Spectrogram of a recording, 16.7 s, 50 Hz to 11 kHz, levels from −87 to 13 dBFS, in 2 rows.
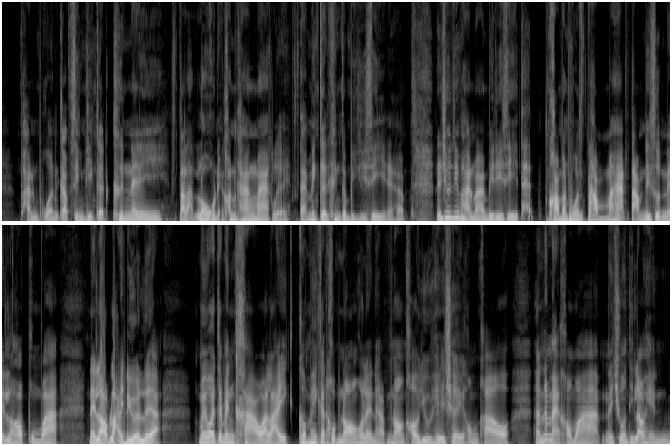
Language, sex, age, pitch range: Thai, male, 20-39, 125-155 Hz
